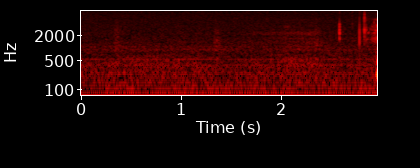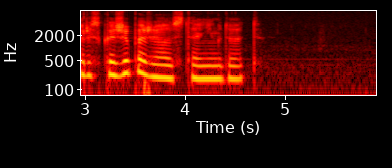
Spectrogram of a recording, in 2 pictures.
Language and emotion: Russian, neutral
